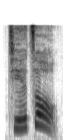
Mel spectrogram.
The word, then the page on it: 节奏: jié zòu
